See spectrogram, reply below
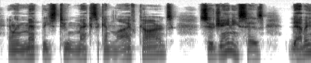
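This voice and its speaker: A man voicing a bitter young woman from the Deep South with a smoky voice and blunt, cursing talk. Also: fairly bright tone, dry recording, studio quality. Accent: Deep South American. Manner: tough and blunt, swears.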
